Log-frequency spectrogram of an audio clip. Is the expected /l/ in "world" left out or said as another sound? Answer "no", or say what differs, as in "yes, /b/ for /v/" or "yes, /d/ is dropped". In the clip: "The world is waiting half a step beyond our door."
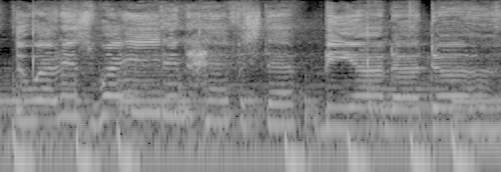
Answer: yes, /l/ is dropped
